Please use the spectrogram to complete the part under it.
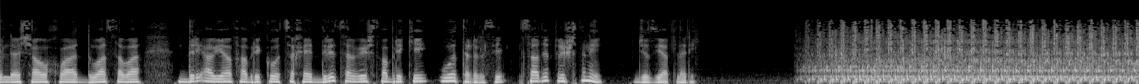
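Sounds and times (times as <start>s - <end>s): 
speech: 0.0s - 7.1s
diesel generator engine powering a pipe-making factory in the Kandahar industrial park: 8.0s - 11.3s.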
